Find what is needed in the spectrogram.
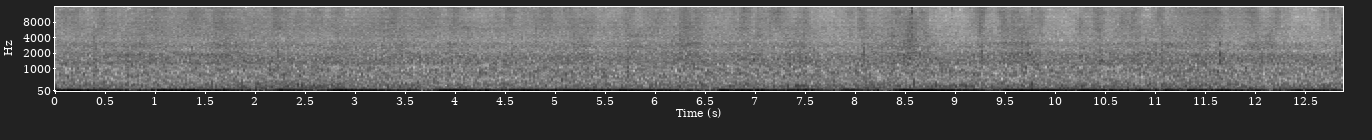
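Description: City street traffic with a loud, uneven low rumble that swells and fades every second or two.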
